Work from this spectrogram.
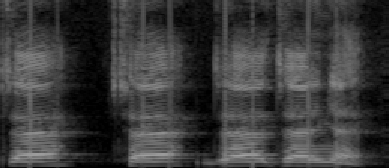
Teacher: तालु और जीभ के स्पर्श से, किस किस के स्पर्श से, तालु और जीभ के स्पर्श से बोले जाने वाले व्यंजन जीभ के मोटे वाले भाग और तालु के स्पर्श से बोले जाने वाले वर्ण तालव्य कहलाते हैं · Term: तालव्य व्यंजन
